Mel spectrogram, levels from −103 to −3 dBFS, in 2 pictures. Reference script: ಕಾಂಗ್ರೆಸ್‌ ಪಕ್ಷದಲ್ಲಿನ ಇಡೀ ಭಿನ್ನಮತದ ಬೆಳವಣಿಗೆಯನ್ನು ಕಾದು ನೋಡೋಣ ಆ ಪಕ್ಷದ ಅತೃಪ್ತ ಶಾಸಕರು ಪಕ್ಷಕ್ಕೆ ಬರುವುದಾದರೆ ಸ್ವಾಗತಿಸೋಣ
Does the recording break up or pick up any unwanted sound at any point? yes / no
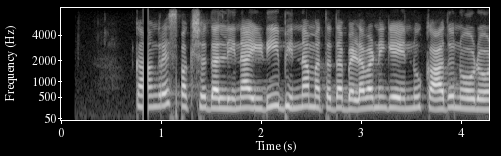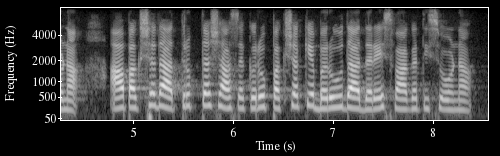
yes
